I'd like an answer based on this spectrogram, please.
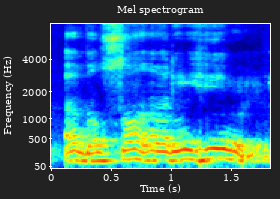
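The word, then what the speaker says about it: أبصارهم: Jadi cara membacanya adalah dipanjangkan digaktukan ya seperti itu absorim. Nah, perhatikan ada huruf ba mati. Ketika ada huruf ba dimatikan, maka hurufnya akan dipantulkan suaranya. Jadinya ab dikasih e ya.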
